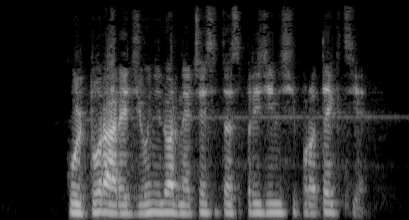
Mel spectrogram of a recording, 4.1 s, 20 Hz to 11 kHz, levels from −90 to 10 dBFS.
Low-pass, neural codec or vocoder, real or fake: 9.9 kHz; none; real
